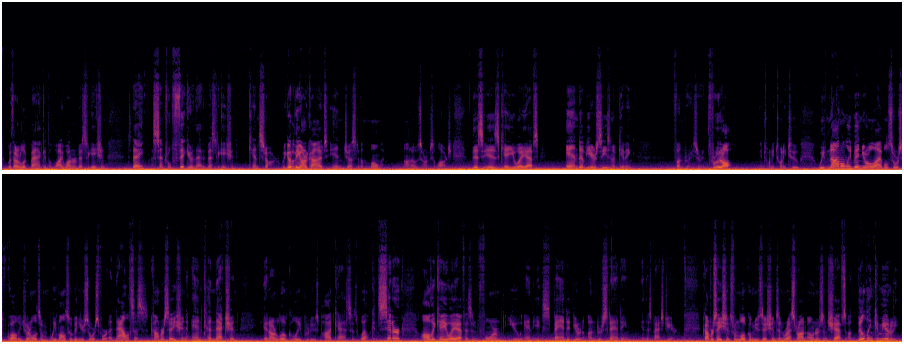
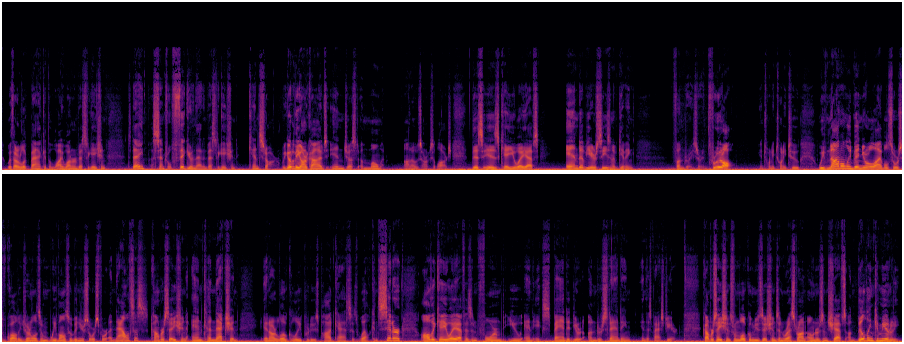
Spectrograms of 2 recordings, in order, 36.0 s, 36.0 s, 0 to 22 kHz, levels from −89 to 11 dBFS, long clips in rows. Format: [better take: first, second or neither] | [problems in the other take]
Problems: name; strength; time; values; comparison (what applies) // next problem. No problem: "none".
second | low rumble; loud; throughout; 6 dB below the speech; faint in the second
